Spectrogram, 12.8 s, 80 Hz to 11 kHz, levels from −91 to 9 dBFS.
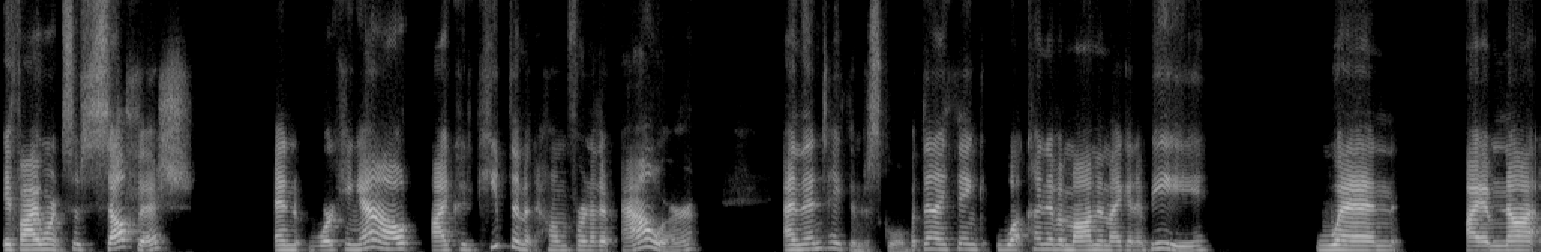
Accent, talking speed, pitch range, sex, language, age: American, 185 wpm, 190-240 Hz, female, English, 20-39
